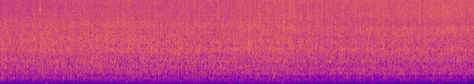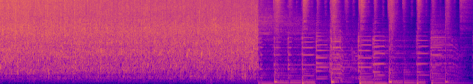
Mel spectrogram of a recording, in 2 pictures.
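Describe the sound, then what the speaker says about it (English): A small backcountry waterfall pours in a steady, full rush of falling water, loud and close, for most of the stretch. Near the end the wash gives way to a different, choppier sound. "Beautiful little waterfall just here."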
